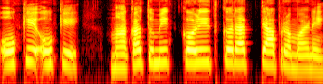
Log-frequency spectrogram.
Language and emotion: Goan Konkani, neutral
